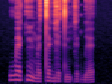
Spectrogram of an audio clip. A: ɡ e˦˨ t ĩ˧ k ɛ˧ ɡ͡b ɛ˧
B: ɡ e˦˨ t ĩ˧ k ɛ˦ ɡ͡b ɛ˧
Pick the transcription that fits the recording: A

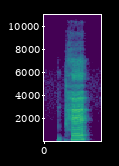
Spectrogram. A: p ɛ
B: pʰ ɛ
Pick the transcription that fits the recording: B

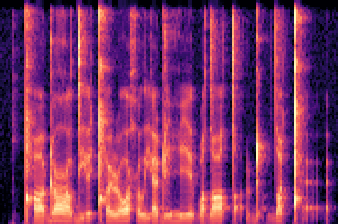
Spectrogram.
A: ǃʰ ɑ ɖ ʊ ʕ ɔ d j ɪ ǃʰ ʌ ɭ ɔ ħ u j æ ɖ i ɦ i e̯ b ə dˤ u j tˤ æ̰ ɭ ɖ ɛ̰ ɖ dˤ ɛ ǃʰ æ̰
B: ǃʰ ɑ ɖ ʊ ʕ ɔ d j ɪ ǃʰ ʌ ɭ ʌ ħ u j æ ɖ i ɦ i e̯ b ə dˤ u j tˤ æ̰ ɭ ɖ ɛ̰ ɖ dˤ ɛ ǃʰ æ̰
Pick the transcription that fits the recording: A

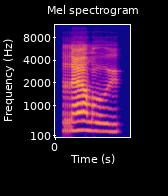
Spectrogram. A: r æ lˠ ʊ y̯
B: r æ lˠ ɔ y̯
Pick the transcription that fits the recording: A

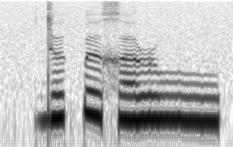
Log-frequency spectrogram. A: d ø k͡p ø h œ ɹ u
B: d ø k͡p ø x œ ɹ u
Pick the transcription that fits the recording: B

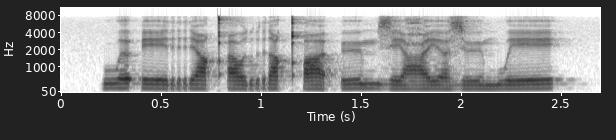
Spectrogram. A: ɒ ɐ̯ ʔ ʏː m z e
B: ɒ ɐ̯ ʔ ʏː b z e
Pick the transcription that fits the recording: A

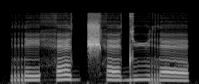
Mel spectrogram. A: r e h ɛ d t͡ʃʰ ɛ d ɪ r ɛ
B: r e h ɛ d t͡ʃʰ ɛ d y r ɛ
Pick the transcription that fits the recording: B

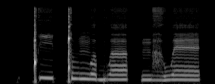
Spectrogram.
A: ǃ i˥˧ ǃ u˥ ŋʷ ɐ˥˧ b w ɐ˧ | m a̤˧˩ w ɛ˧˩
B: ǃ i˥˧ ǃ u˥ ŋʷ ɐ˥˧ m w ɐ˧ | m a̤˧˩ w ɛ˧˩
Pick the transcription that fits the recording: A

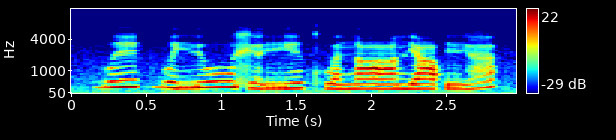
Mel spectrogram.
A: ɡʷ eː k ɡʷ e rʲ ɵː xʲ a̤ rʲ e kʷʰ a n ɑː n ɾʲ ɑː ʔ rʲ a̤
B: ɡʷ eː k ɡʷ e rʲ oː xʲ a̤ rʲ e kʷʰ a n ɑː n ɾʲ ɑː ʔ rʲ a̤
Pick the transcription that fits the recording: B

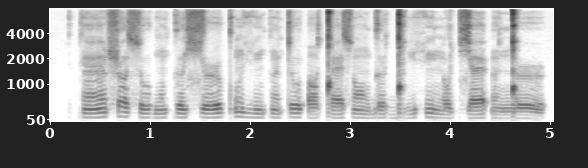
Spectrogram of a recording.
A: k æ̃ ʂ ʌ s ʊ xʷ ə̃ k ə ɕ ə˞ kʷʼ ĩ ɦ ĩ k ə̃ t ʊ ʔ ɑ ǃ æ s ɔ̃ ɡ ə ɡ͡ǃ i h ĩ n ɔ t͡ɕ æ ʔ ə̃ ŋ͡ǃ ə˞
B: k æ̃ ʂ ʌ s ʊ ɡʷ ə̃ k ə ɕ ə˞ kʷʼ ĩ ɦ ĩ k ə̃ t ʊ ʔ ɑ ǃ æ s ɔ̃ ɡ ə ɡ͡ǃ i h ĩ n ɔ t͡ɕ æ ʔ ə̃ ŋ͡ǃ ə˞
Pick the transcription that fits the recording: B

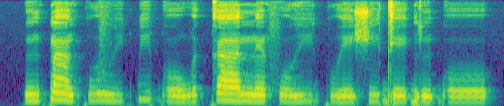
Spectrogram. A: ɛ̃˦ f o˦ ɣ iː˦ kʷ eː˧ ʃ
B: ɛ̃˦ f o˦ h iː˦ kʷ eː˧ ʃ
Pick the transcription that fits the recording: A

